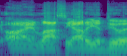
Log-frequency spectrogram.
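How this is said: It is said in a Scottish accent. "Like a Scotsman be like"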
